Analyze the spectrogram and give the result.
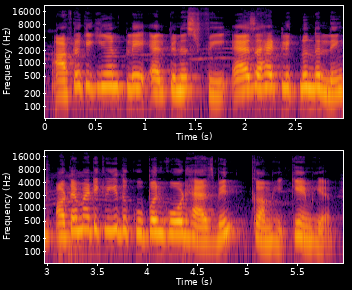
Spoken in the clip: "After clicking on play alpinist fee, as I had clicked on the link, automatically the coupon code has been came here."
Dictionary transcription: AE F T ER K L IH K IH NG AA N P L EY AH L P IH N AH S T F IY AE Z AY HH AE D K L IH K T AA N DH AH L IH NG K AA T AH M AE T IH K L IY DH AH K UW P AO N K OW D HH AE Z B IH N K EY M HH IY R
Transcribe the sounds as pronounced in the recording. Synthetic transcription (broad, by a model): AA F T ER K IH K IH NG AA N P L EY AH L P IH N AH S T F IY AE Z AY HH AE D K L IH K T AA N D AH L IH NG K AA T AH M AE T IH K L IY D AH K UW P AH N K OW D HH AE Z B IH N K EY M HH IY R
